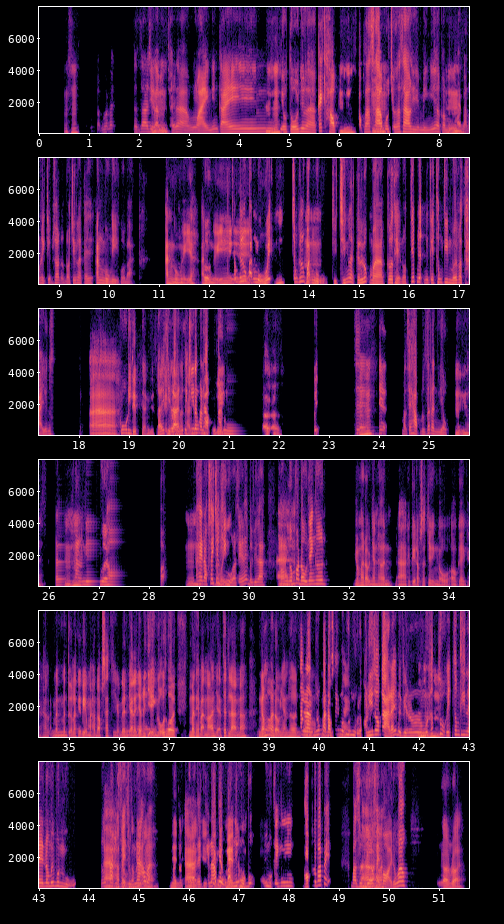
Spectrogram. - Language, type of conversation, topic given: Vietnamese, unstructured, Bạn nghĩ việc học một kỹ năng mới có khó không?
- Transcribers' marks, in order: unintelligible speech; mechanical hum; tapping; distorted speech; horn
